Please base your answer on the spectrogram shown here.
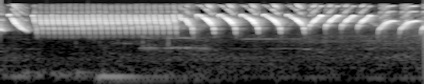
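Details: Belgian canary producing a long, steady, rapidly pulsed trill followed by a chain of loud swooping whistles repeated several times per second.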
